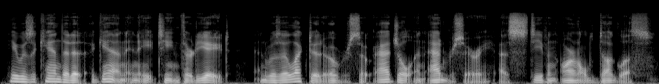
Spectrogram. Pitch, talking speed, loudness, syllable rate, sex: 95 Hz, 190 wpm, -21 LUFS, 6.2 syllables/s, male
